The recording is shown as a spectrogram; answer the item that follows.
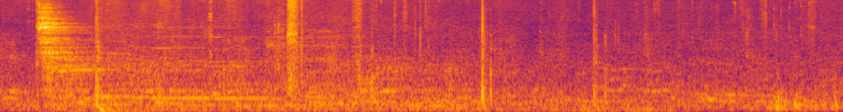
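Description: Shoes landing on stone paving after a vault over a metal railing: a loud scrape about a quarter second in, then a thud, followed by a few single footfalls.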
